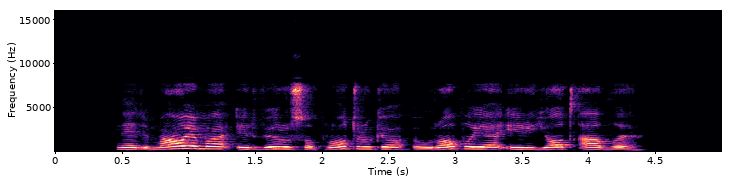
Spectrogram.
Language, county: Lithuanian, Klaipėda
